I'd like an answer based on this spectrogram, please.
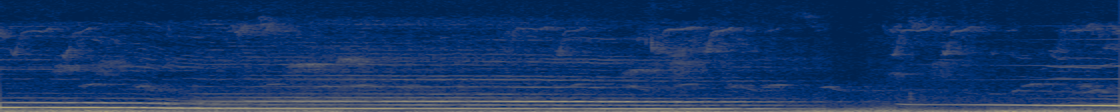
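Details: Dog howling, a long tonal wail that slides down from a high opening to a steady lower pitch for about four seconds, then a second howl begins descending near the end; faint low rumble underneath.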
